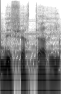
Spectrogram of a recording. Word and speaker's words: Nefertari: Avec ces cinq glyffes, on obtient le nom de la reine Nefertirie qui se traduit par la plus belle de toutes. Les Égyptologues la nomment Nefertarie pour éviter que le public la confonde avec Nefertiti.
